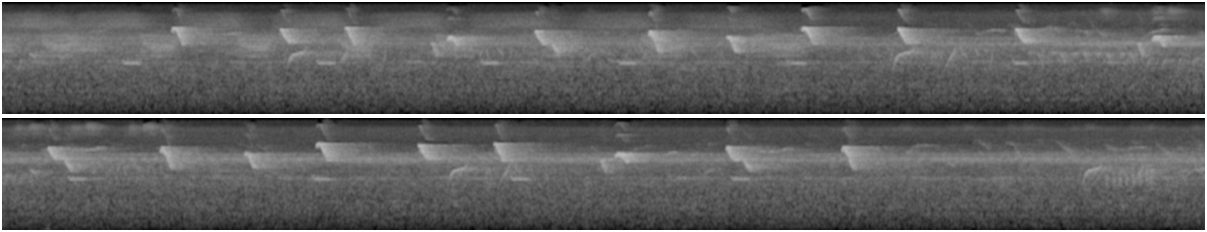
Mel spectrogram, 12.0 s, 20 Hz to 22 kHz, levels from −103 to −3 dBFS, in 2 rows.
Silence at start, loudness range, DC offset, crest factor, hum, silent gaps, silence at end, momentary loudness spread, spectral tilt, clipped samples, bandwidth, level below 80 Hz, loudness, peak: 0 s; 2 LU; under 0.1%; 20 dB; none; none; 0 s; 10 LU; 6.5 dB/octave; under 0.1%; over 20 kHz; under -90 dBFS; -31 LUFS; -14 dBFS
